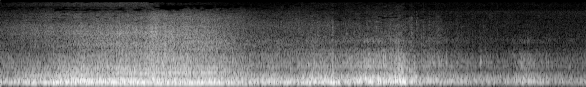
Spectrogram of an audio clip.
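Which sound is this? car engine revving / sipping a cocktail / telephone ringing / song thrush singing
car engine revving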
